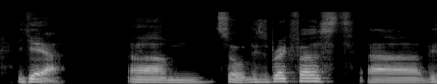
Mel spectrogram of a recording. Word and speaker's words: Gaia: The restaurant is called Gaia, but it's different. In Greece, it means earth, and it's pronounced yeah.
